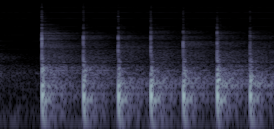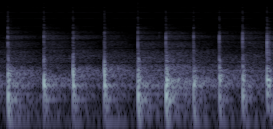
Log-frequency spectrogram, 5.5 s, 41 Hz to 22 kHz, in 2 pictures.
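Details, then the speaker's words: Cerwin Vega AT12 speaker cabinet tapped by knuckle about three times a second; firm, dull knocks show this panel is solidly bonded, not separated. "so to me this sounds pretty solid on this side right there"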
